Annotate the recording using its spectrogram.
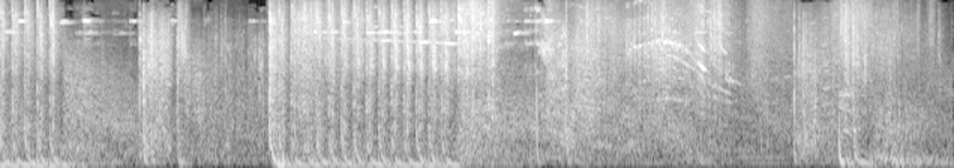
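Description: Gunshots ring out in short, sharp bursts.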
